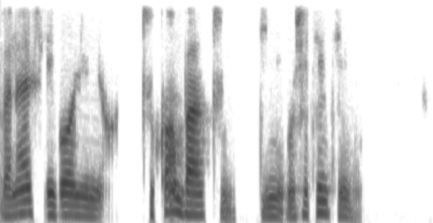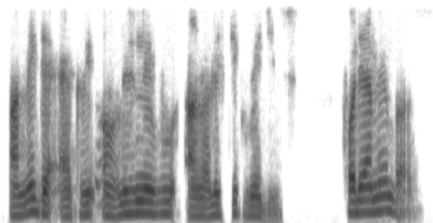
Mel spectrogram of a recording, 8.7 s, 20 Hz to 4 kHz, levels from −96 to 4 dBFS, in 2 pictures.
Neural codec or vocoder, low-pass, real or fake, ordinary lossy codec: none; 3.6 kHz; real; none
